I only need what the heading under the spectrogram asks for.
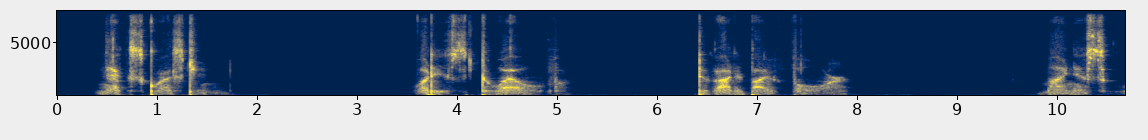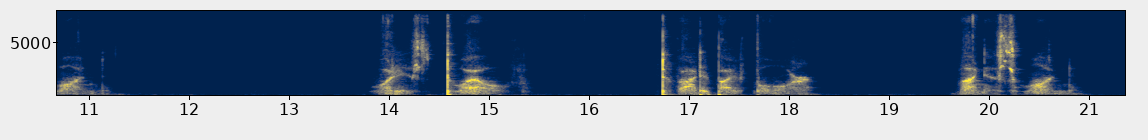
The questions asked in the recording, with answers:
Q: What is 12 divided by 4 minus 1?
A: The answer is 2.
